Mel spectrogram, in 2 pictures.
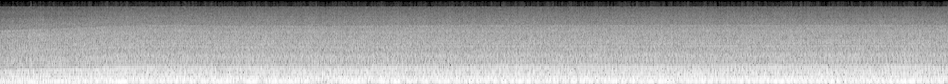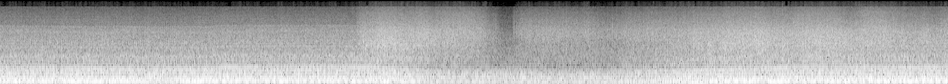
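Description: A scout buggy in the game Take on Mars gives a steady, loud engine drone that holds its pitch throughout, dips briefly near the end amid a rushing noise, then returns to the same level.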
